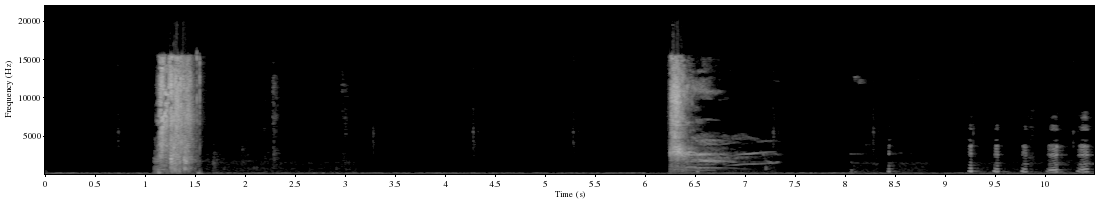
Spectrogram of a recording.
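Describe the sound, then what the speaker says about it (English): Two sharp, explosive sneezes from a dog, several seconds apart, followed by a few soft snorts and ticks in an otherwise quiet room. "The dog sneezed in my face."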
